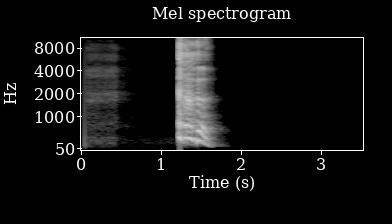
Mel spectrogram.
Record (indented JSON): {
  "cough_length": "3.5 s",
  "cough_amplitude": 29204,
  "cough_signal_mean_std_ratio": 0.25,
  "survey_phase": "alpha (2021-03-01 to 2021-08-12)",
  "age": "65+",
  "gender": "Female",
  "wearing_mask": "No",
  "symptom_none": true,
  "smoker_status": "Ex-smoker",
  "respiratory_condition_asthma": false,
  "respiratory_condition_other": false,
  "recruitment_source": "REACT",
  "submission_delay": "6 days",
  "covid_test_result": "Negative",
  "covid_test_method": "RT-qPCR"
}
